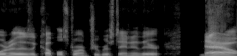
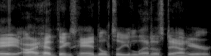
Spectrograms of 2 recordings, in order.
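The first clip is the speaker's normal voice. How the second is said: normal talking voice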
